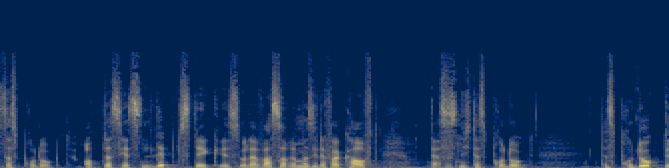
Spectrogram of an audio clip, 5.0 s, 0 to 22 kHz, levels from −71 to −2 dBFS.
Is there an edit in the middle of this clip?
no; 0 cuts

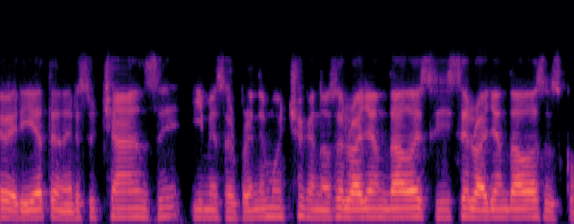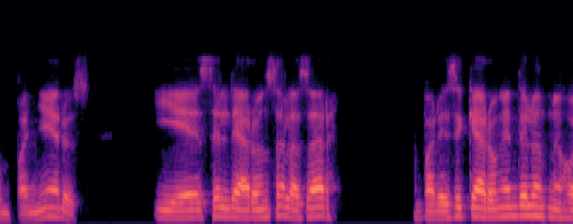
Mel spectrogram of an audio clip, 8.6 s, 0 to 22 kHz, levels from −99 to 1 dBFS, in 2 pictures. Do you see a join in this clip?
no; 0 cuts

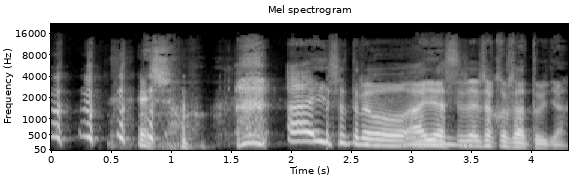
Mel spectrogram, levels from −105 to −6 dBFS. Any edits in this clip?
yes; 1 cut; at 2.3 s

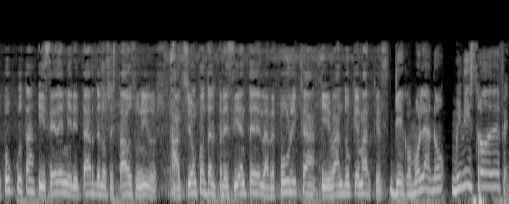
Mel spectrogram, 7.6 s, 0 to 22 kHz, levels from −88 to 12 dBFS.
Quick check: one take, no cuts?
yes; 0 cuts

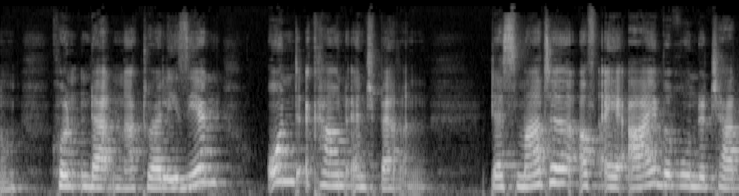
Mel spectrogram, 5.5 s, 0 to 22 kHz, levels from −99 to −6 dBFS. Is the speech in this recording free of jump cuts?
no; 1 cut; at 4.5 s

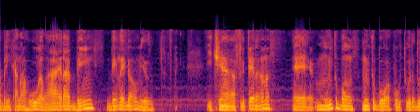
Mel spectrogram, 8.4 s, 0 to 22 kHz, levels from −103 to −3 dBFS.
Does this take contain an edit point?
no; 0 cuts

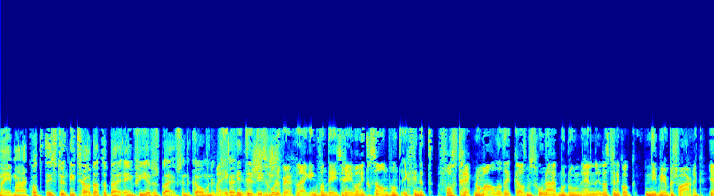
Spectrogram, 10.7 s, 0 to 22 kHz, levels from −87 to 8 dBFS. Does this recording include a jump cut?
yes; 1 cut; at 7.9 s

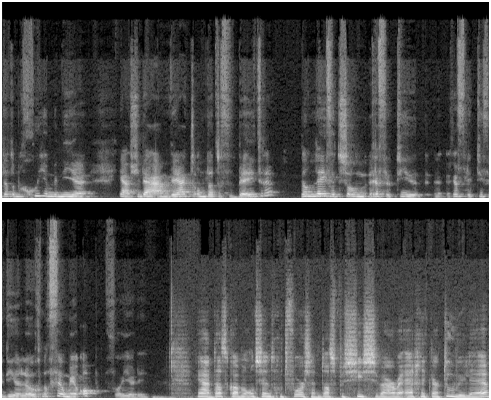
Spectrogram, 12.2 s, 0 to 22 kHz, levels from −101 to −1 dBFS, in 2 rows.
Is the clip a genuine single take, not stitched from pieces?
yes; 0 cuts

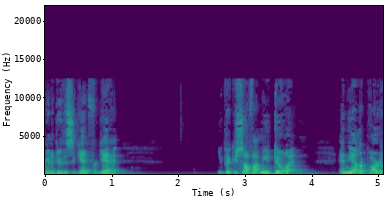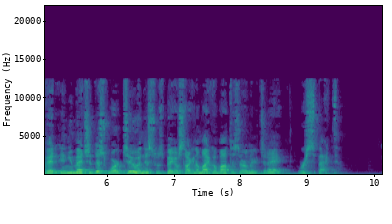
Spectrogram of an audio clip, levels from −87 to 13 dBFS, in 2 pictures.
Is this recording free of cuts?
yes; 0 cuts

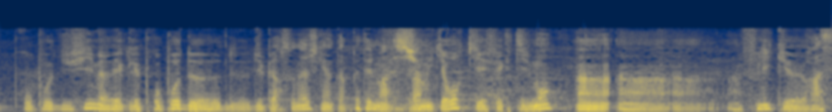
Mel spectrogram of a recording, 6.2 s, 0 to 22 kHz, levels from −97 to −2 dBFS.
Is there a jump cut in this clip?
yes; 1 cut; at 4.3 s

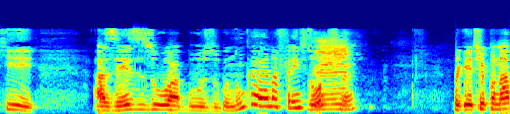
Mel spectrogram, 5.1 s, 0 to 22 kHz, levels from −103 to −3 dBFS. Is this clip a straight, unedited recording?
no; 2 cuts; at 2.2 s, 3.1 s

